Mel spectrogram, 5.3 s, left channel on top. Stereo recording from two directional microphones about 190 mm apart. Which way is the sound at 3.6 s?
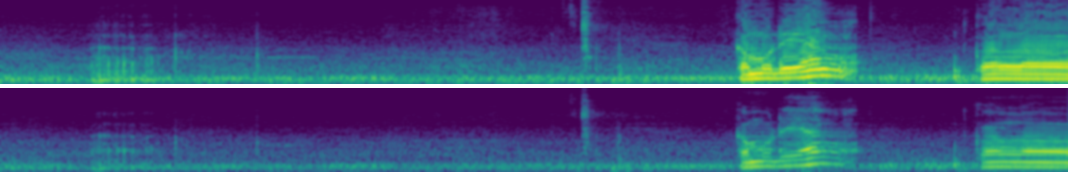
40° left (ahead or behind).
